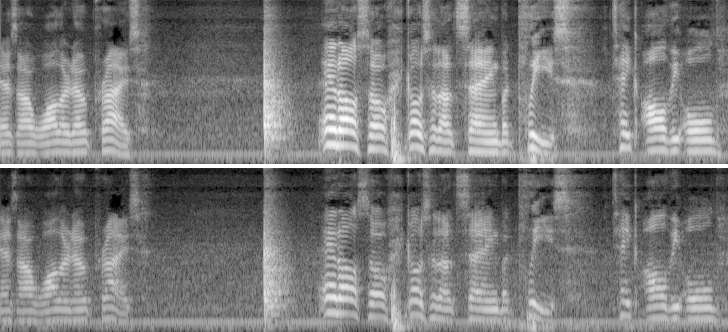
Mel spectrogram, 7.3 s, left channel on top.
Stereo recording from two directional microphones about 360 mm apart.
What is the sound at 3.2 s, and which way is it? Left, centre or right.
Speech, left.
